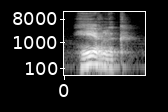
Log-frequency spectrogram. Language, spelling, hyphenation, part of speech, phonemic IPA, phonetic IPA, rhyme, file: Dutch, heerlijk, heer‧lijk, adjective, /ˈɦeːrlək/, [ˈɦɪːrlək], -eːrlək, Nl-heerlijk.ogg
- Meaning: 1. wonderful (when referring to a sensation), great 2. delicious 3. lordly, suzerain (pertaining to a feudal lord) 4. glorious, magnificent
